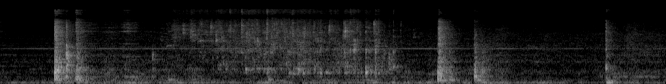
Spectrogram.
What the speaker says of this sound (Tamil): ரசம் இந்த பாத்திரத்தில் ஊற்றிட்டு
